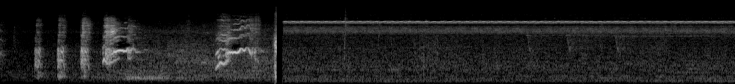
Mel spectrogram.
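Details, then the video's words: Baby monkey Lucie begging its mother for milk and being refused: three short sharp cries, then two longer wavering squeals within about three seconds, followed by a steady high-pitched whine. "Lucie Beg Mom's Milk But Mom Reject Hardly I Lovely Baby Monkey"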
